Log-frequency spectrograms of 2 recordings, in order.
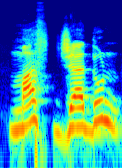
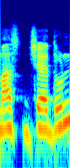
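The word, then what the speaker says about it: مسجد: அது ஷத் ஆகவோ அல்லது விதிவிலக்காகவோ, அல்லது வழக்கமான வடிவமாகவோ இருந்திருந்தால், அது மஸ்ஜதுன் ஆக வந்திருக்க வேண்டும் . ஆனால் அதை மஸ்ஜதுன் என்று உச்சரிக்கக் கூடாது. அது மஸ்ஜிதுன்; எனவே , சஜாதா, யஸ்ஜுது, மஸ்ஜிதுன் (ஒரு சிரம் பணிந்த இடம்).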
